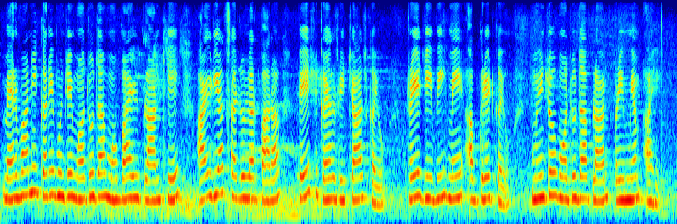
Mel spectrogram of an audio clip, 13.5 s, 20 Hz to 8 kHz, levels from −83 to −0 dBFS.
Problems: constant background noise, echo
